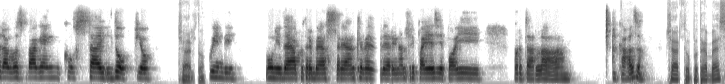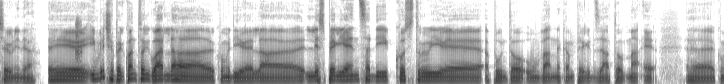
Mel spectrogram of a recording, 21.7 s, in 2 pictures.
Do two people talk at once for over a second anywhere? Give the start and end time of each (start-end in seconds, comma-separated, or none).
none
